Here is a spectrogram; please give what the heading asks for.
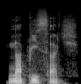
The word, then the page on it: skriva: /ˈskriːva/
